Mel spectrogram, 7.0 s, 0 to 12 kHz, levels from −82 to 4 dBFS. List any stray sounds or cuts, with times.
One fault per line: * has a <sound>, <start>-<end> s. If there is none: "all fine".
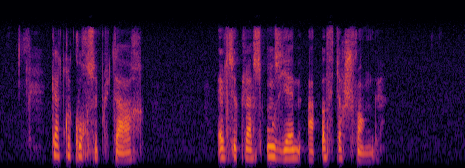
all fine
